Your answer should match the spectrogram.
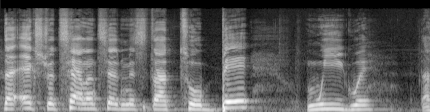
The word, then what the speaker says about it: Nwigwe: Tobe Mwigwe. Did I say that right? Yeah, no doubt. Unless you want to pronounce it like my Caucasian counterparts who say Nwigwe. Nwigwe. Either way, it works.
